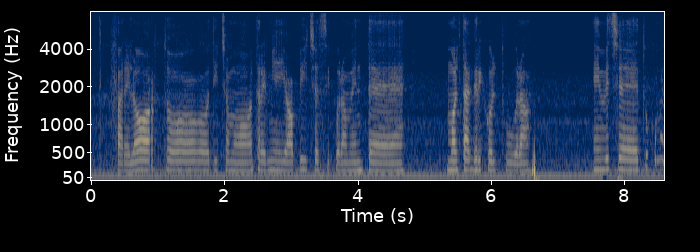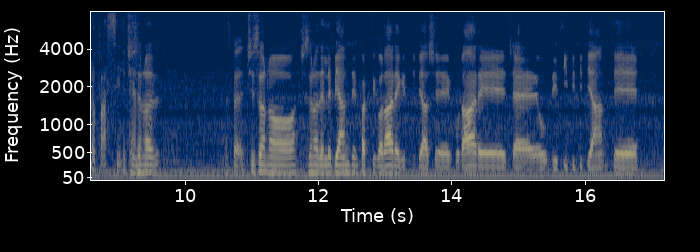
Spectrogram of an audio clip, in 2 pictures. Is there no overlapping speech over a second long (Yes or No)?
Yes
